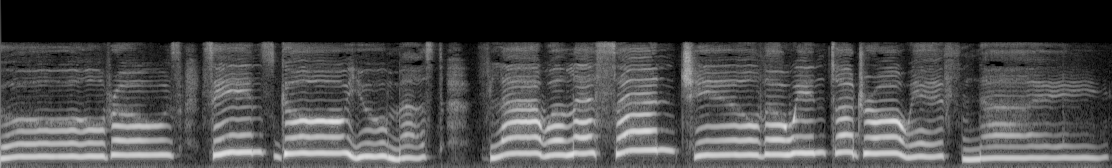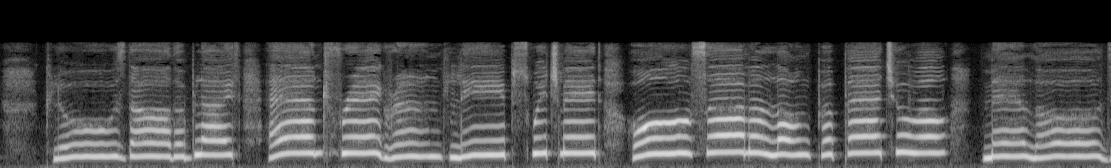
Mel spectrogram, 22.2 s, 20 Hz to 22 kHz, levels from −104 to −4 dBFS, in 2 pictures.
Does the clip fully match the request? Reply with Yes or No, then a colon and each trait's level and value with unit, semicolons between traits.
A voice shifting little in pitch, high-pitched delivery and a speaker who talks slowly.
No: average, 4.2 semitones; very high, 340 Hz; slow, 75 wpm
